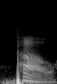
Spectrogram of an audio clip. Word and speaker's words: PAO: And for those of you who we've all questioned it for years, we have been officially reprimanded and told PAO is pronounced POW.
